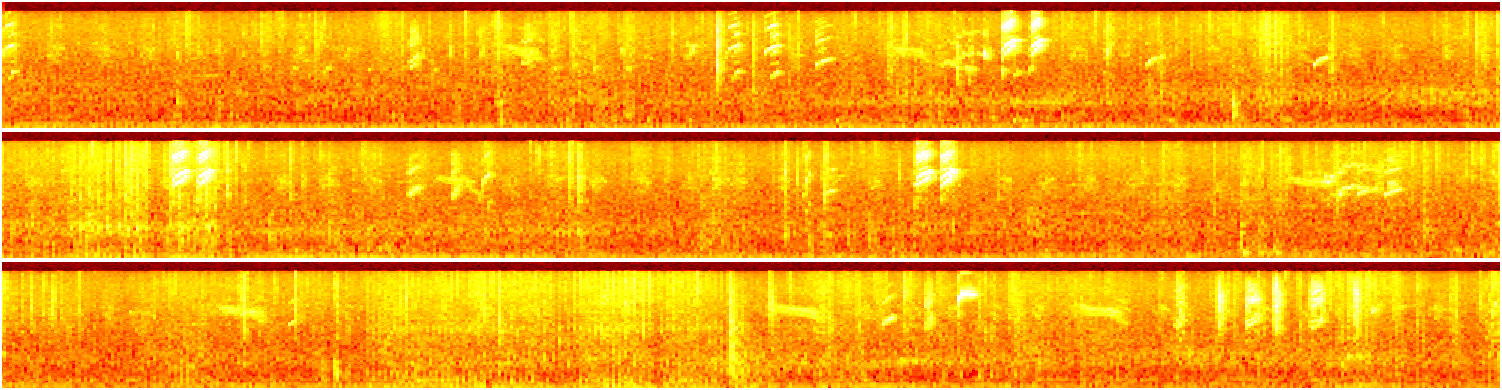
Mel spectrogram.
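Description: Small aviary birds, finches and Bourke's parrots, giving short high chirps and calls scattered throughout, a few of them louder, over a steady low rumble.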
